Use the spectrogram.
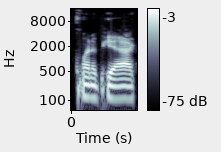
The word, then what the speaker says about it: Quinnipiac: Quinnipiac.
